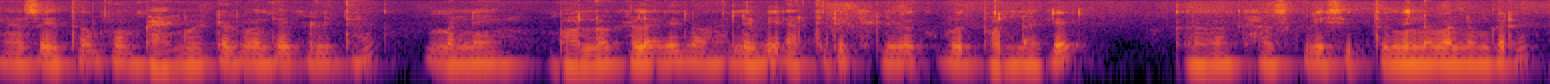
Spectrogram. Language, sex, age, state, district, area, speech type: Odia, male, 18-30, Odisha, Puri, urban, spontaneous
